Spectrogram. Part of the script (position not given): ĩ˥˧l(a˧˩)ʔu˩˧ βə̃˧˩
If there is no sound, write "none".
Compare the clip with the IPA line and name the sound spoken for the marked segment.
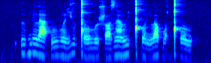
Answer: a˧˩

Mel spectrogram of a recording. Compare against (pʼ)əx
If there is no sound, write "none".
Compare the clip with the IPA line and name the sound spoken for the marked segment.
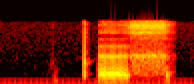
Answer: pʼ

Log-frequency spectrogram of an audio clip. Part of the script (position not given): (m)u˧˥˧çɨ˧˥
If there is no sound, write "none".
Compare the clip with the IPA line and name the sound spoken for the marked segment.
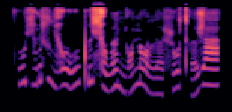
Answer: pʰ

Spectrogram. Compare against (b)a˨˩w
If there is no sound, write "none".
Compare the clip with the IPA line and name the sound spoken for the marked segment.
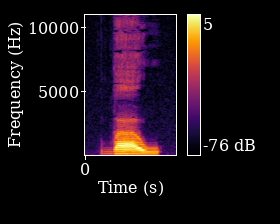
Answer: b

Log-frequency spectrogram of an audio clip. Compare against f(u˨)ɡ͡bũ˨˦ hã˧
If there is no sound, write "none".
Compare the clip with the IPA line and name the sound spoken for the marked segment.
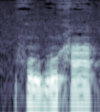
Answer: ũ˨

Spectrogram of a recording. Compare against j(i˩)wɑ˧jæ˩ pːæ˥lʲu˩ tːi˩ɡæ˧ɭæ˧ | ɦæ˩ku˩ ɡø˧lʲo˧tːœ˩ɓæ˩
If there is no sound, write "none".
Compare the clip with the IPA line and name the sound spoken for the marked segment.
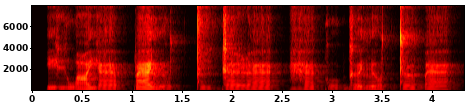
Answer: i˧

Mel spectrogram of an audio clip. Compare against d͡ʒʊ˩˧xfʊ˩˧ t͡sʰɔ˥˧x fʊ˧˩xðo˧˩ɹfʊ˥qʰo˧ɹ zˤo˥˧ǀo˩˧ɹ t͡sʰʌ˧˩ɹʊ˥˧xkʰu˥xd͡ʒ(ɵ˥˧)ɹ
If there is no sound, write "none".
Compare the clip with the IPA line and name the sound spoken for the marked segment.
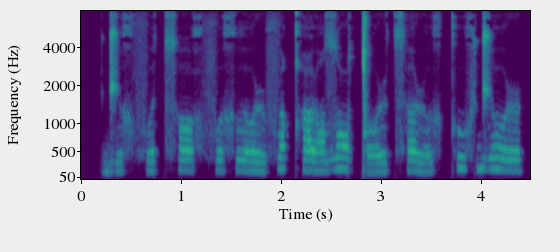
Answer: o˥˧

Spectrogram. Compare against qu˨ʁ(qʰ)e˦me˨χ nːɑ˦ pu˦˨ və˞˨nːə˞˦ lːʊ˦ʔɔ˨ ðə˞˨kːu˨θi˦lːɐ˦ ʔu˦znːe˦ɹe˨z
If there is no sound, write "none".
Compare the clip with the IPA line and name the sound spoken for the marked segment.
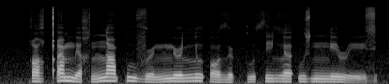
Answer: qʼ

